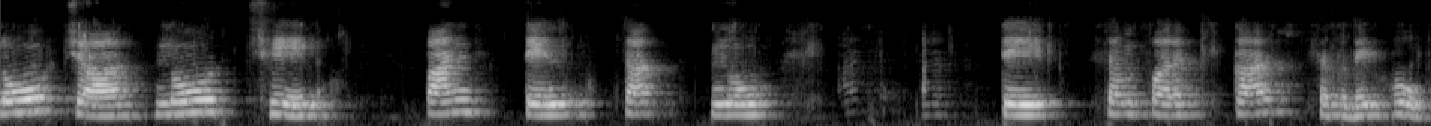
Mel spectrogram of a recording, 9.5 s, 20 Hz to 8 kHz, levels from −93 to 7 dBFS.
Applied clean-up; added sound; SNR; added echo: neural mask model DeepFilterNet 3.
